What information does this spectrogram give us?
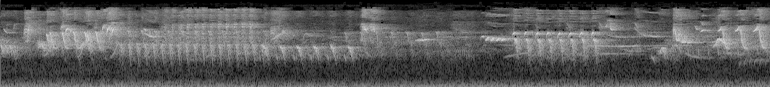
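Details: Nightingale song in dense bursts: fast metallic trills and repeated chirps, a rattling run in the middle, then loud pulsed phrases, with low background noise throughout.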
